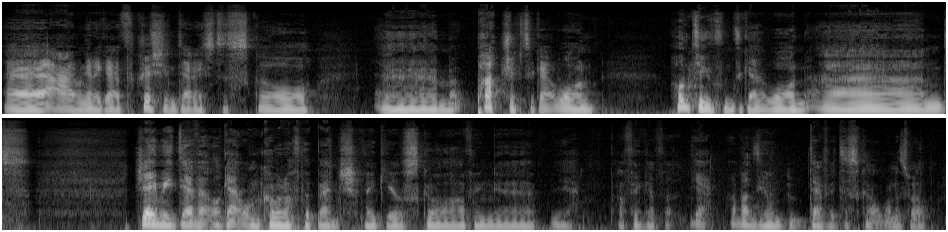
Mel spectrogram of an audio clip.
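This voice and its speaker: A man hosts a relaxed football podcast in an ordinary mid-pitched voice. He chats along loosely, restarting and correcting himself as he goes. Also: moderate pace. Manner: chatty, with frequent restarts and self-corrections. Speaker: podcast host. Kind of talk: casual football chat.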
